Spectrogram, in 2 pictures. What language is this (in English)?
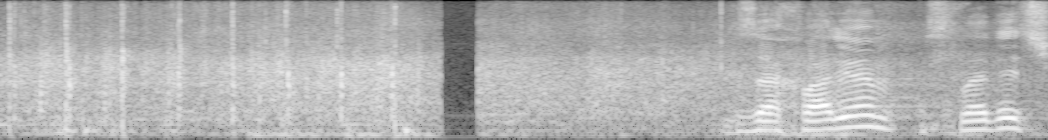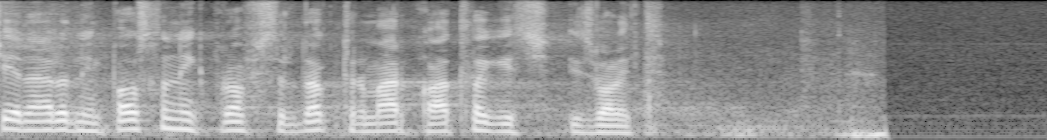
Serbian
